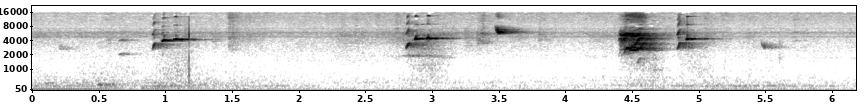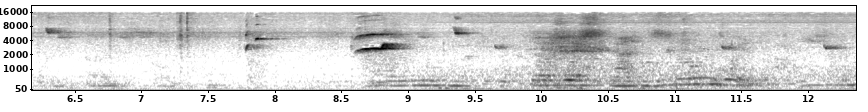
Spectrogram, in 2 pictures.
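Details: Caged goldfinch mules, two birds just finished moulting, give sparse sharp chirps and brief twitters spread over several seconds, then a soft low murmur near the end.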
